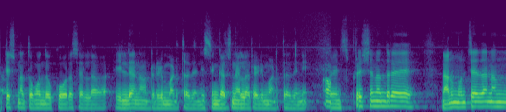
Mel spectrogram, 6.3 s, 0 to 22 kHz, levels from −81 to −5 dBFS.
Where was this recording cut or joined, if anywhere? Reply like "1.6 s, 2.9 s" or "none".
4.1 s

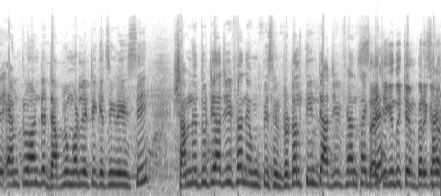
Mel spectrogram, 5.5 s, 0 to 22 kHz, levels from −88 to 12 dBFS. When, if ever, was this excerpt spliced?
none

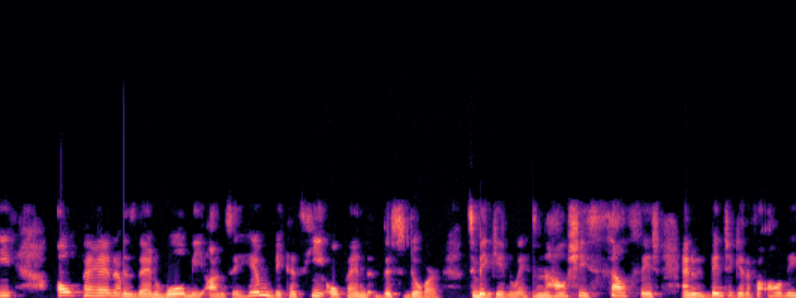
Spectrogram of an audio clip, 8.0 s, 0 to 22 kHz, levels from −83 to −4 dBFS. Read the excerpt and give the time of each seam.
1.2 s, 5.4 s

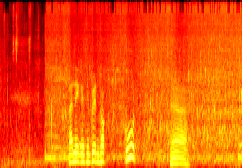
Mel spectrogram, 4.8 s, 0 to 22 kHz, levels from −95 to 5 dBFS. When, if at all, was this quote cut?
0.9 s

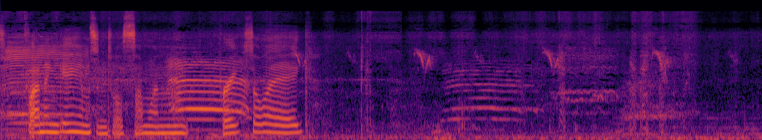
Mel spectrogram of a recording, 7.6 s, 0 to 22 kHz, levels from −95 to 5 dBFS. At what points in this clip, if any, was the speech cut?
none

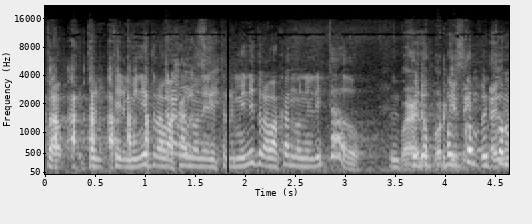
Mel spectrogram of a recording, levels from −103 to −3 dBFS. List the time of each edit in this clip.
1.8 s

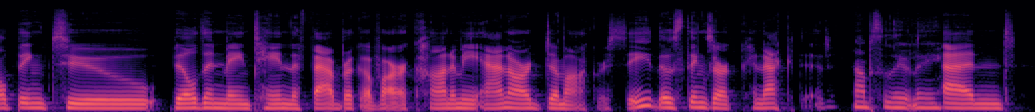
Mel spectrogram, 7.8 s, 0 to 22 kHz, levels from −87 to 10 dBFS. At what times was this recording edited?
1.2 s

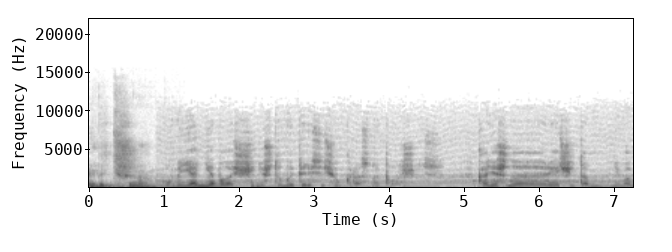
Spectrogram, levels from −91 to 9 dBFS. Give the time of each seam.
0.9 s

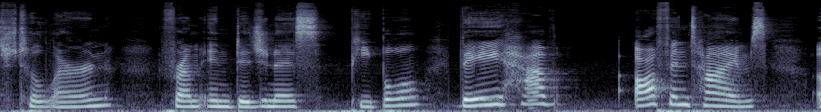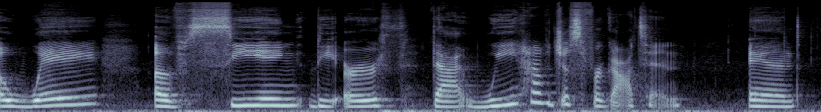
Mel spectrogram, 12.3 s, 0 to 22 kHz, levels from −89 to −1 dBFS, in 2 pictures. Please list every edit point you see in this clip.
3.3 s

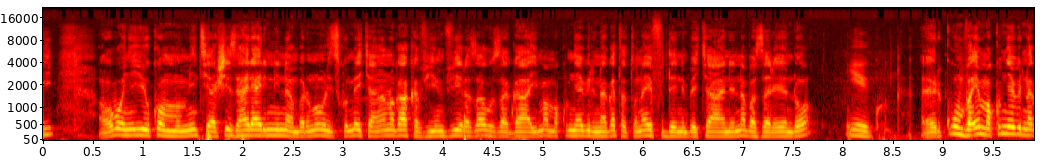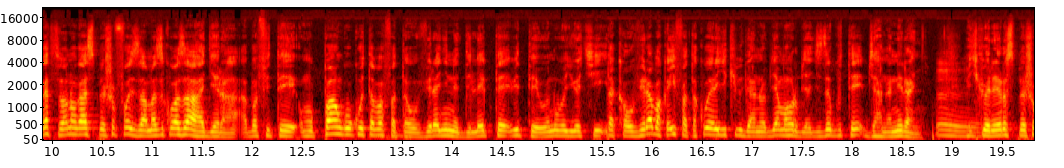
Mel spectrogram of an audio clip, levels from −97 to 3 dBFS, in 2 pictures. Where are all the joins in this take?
15.5 s

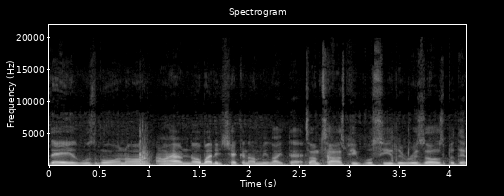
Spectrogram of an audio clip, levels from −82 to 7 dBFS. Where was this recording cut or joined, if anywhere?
1.0 s, 2.5 s

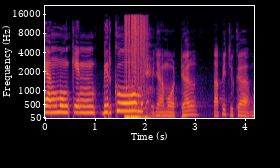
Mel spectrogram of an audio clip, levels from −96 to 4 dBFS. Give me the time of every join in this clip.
2.0 s

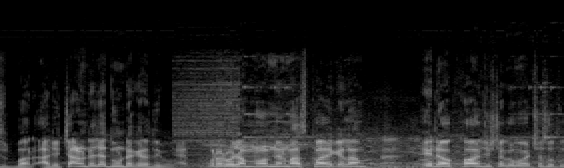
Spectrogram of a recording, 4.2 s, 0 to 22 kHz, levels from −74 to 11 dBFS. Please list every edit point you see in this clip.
1.4 s

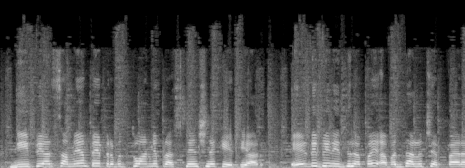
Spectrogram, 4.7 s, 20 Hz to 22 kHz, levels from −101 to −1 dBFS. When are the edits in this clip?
none

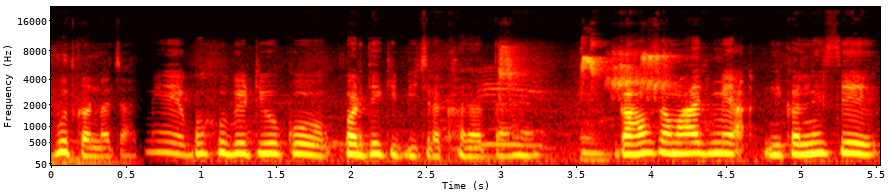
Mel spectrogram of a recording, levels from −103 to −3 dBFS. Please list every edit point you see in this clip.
0.9 s

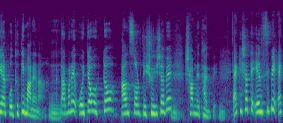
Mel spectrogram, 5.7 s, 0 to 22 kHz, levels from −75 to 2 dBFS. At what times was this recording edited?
none

